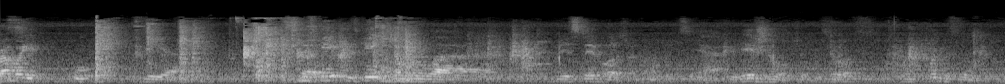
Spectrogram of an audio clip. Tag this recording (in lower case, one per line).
speech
